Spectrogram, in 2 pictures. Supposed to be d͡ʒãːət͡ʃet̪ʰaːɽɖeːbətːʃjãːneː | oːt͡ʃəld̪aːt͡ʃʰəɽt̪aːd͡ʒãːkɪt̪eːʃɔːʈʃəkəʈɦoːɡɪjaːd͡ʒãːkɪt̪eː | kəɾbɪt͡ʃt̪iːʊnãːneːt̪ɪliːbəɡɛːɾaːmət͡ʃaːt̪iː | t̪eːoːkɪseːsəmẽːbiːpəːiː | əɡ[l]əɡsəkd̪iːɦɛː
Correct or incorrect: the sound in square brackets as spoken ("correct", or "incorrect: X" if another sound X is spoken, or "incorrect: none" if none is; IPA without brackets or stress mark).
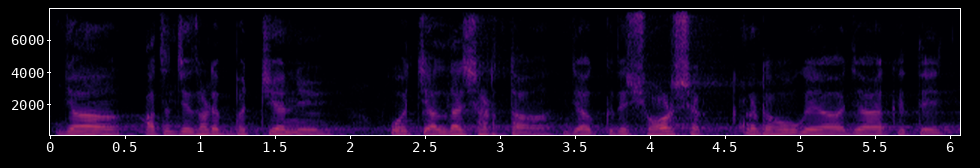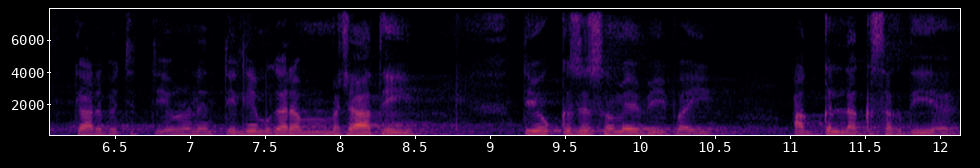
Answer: correct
